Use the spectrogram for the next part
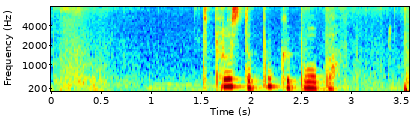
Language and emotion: Russian, neutral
